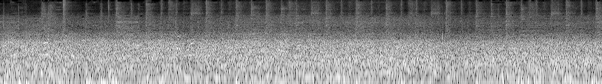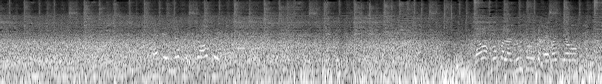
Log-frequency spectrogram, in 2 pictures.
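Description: A mountain river rushing white over boulders right by the microphone, a loud steady rush of water. A man's voice comes in over it near the end.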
